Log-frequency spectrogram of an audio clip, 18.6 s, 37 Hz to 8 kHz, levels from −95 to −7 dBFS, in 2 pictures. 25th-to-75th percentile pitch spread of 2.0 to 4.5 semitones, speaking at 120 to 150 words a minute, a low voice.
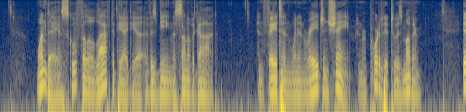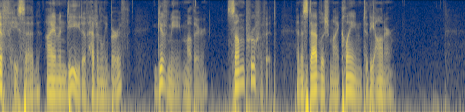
No: average, 3.7 semitones; average, 165 wpm; very low, 85 Hz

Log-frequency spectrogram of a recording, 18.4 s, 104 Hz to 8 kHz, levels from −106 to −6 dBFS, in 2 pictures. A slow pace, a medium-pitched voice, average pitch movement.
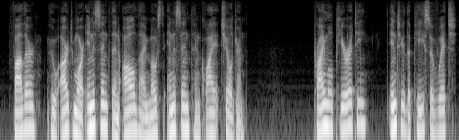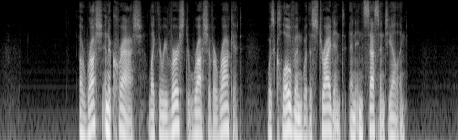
No: slow, 130 wpm; low, 125 Hz; average, 4.6 semitones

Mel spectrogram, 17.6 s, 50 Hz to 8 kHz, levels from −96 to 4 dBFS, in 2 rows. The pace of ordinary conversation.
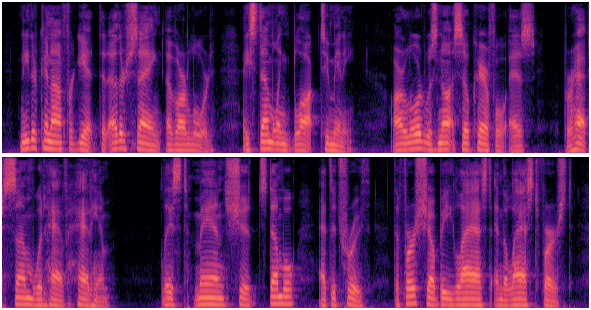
Yes: average, 150 wpm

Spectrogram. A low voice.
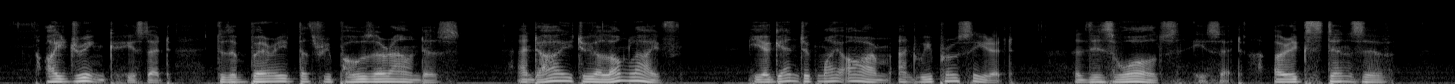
Yes: low, 120 Hz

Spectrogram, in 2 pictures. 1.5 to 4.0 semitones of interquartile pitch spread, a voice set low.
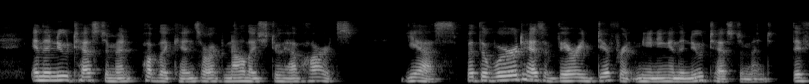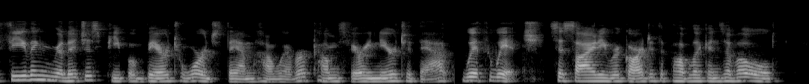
No: average, 3.2 semitones; medium, 150 Hz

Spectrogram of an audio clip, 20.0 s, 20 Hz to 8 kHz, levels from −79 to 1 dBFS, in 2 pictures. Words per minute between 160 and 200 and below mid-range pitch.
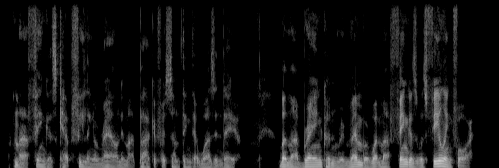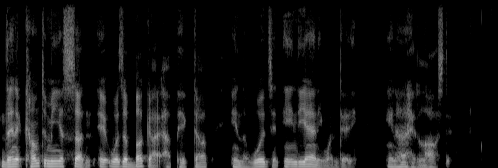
No: average, 145 wpm; very low, 95 Hz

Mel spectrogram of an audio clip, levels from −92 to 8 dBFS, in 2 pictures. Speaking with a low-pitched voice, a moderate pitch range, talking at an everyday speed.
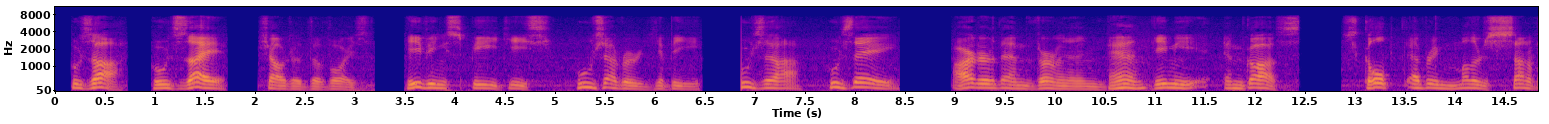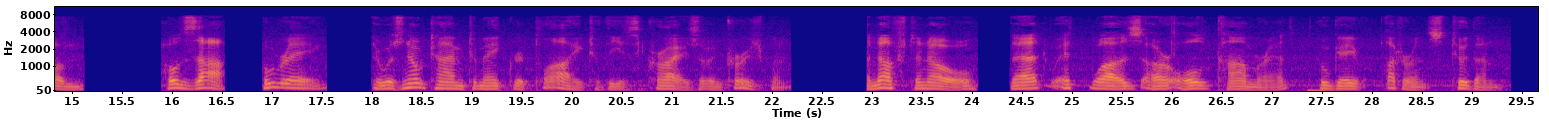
No: low, 125 Hz; average, 4.8 semitones; slow, 110 wpm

